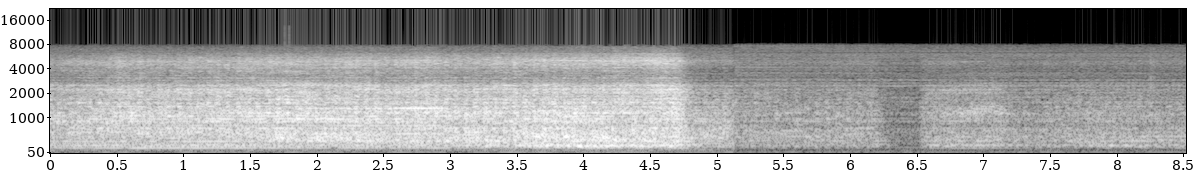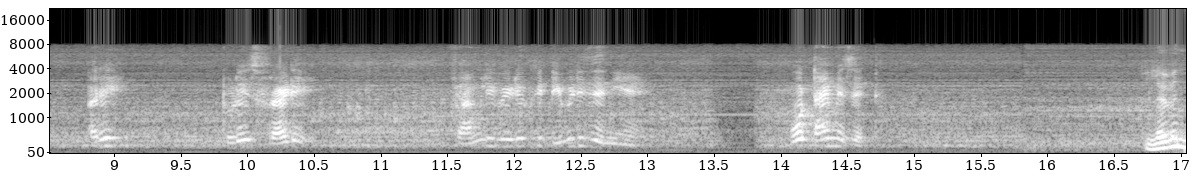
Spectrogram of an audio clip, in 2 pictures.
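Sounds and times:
film soundtrack from television: 0:00.0 - 0:17.0
steady background noise: 0:00.0 - 0:17.0.

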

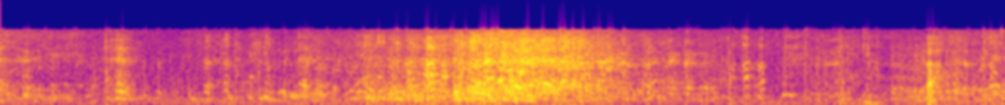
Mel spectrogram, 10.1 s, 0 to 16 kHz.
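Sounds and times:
laugh track crowd laughing: 0:00.0 - 0:10.0.

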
